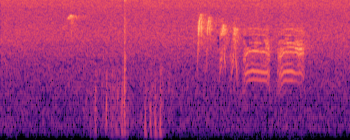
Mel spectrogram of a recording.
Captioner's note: birds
